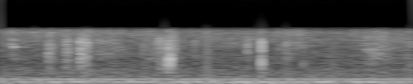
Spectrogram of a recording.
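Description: A baby sucking on a bottle's nipple: soft clicks about twice a second, over a steady low hum.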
